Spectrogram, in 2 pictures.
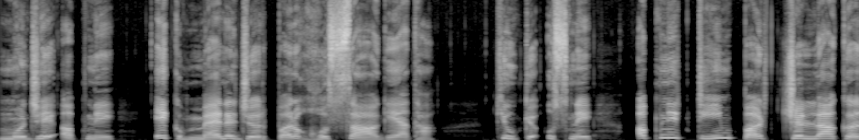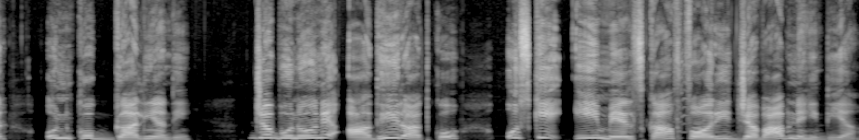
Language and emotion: Urdu, angry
